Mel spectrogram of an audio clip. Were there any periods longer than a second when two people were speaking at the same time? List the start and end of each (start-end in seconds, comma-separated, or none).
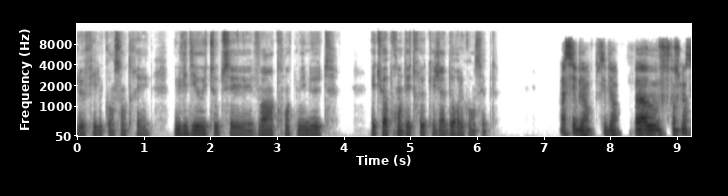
none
